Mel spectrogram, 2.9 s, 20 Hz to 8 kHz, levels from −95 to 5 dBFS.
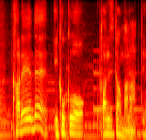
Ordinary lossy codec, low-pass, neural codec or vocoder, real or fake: none; none; codec, 16 kHz, 2 kbps, X-Codec, HuBERT features, trained on balanced general audio; fake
